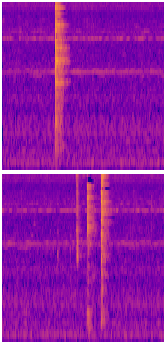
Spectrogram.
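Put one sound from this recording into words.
A metal fork and knife clink and scrape on a ceramic plate.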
